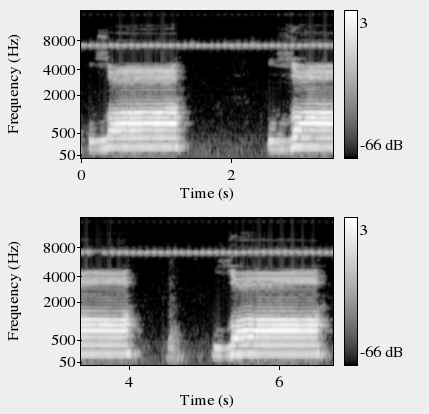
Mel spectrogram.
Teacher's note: ज़ा मोटा हरूफ मुस्ताला है, मोटा भी अदा करेंगे इसको और नरमी से भी अदा करेंगे। · ज़ा की अदायगी में ज़बान की नोक को ऊपर वाले दांत यानी सनाया उलिया के अंदरूनी किनारों से लगाएं। जहाँ से हमने सा ज़ाल अदा किए थे वहीं से हम ज़ा को भी अदा करेंगे।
